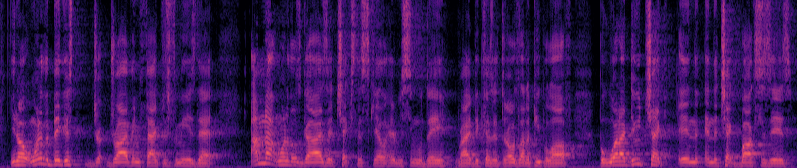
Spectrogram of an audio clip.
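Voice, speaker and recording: A man with a raspy, slightly hoarse voice giving a casual motivational talk as a fitness coach, emphatic and repetitive with frequent rhetorical questions. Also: medium pitch, a bit bright. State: slightly hoarse from the previous day.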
